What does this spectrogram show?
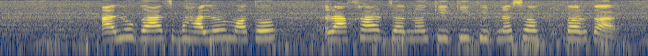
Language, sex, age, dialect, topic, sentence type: Bengali, female, 18-24, Rajbangshi, agriculture, question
